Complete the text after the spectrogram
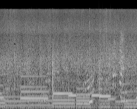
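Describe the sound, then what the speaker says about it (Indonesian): Milkfish frying in a pan just after the lid comes off, hot oil sizzling and spattering steadily with sharp pops, close up while background music plays. "itu aja baru dibuka tutupnya udah mulai muncrat-muncrat minyaknya ya"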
